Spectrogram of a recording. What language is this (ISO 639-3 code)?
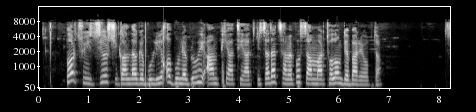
kat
